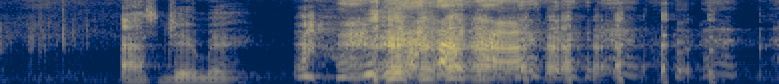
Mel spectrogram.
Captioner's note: laughs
